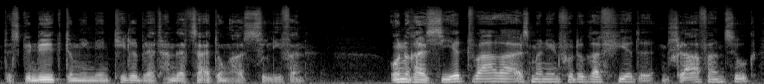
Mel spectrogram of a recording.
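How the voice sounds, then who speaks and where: An actor playing a troubled, anxious priest in a 1950s German radio drama, brooding and articulate, moving between hushed and impassioned speech. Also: male voice, lowish voice, fairly even intonation, normal speed, gravelly, breathy edge. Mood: bitter, impassioned. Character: troubled, anxious priest, intense and probing, quietly bitter.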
